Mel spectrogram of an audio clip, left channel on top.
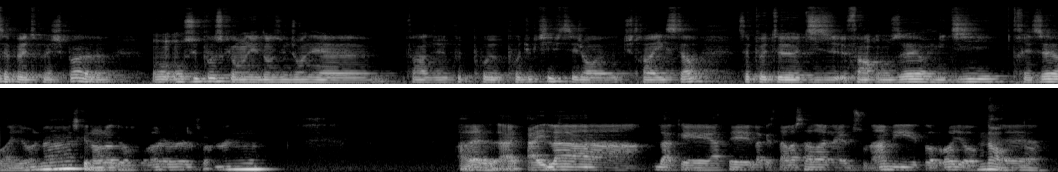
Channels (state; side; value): different; both; correlation 0.01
